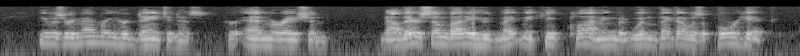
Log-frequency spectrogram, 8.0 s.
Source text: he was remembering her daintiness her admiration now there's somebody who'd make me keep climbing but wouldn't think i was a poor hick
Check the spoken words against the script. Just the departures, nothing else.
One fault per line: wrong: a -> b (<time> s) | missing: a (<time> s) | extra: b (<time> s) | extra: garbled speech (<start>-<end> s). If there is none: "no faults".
no faults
